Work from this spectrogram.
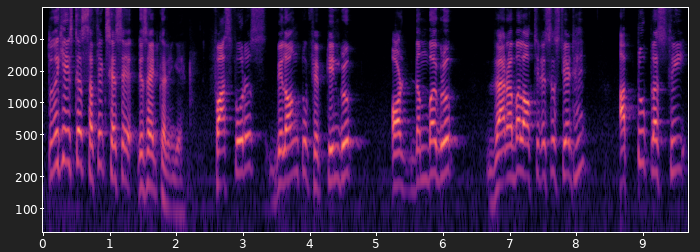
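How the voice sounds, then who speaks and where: A man's voice: high-pitched, a bit bright. A man teaching a chemistry lecture, explaining step by step and checking understanding with short tag questions. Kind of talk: classroom lecture.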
